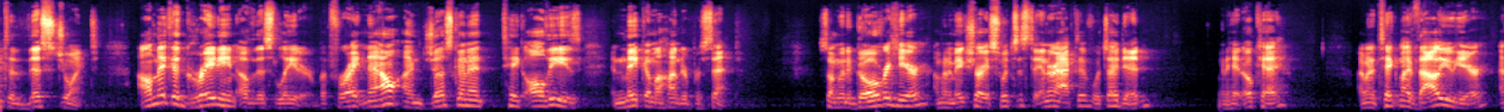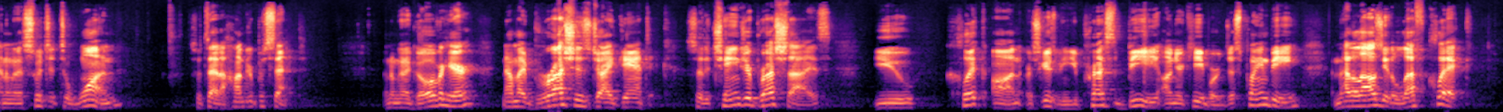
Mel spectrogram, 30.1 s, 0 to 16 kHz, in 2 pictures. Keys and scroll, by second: 15.8 |, 26.4 b.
